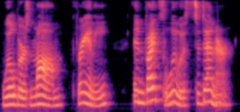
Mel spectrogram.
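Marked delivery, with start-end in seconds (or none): none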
